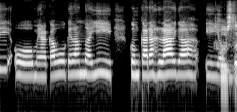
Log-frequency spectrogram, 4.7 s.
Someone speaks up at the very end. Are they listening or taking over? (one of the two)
listening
